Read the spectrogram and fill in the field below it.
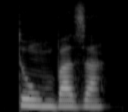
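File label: "tumbas", female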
